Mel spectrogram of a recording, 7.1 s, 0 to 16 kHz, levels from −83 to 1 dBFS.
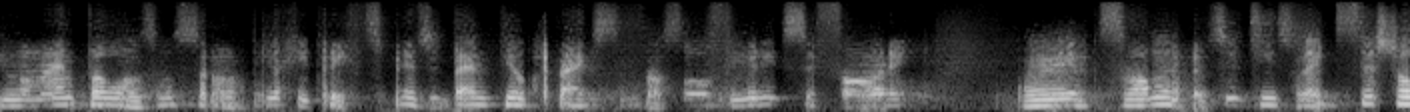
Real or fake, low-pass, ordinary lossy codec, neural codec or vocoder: fake; 14.4 kHz; none; codec, 44.1 kHz, 0.9 kbps, DAC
